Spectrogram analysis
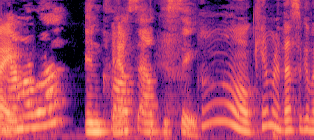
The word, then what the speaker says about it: Amara: Amra and cross out the sea.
